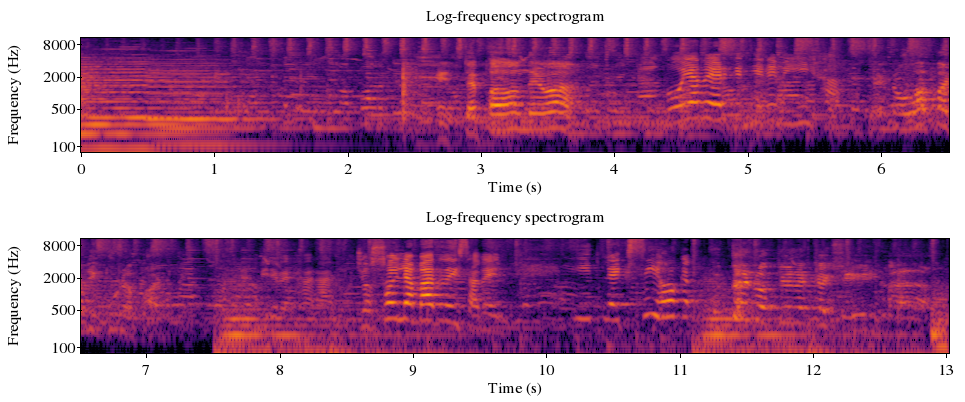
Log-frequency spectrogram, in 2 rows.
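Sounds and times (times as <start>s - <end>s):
deep musical layer: 0.0s - 4.1s, 7.6s - 9.7s, 11.1s - 13.0s
background music: 0.0s - 13.0s
people talking: 1.1s - 13.0s.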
